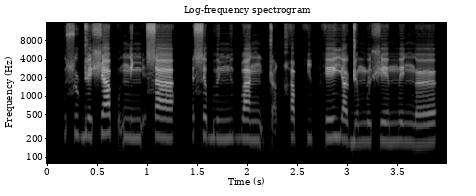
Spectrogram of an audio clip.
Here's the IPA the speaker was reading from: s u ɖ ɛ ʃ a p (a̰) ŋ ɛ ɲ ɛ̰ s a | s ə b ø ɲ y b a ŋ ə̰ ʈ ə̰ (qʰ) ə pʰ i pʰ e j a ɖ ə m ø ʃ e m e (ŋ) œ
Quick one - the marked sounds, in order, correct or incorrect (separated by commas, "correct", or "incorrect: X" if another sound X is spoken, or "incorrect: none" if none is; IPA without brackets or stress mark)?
incorrect: ə̰, correct, correct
